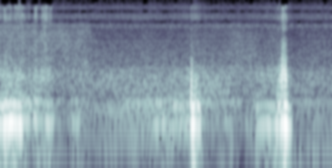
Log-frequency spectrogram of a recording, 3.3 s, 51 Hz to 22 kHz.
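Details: Honey bees from one of two Australian hives angry at being inspected, 5 March 2022, during a brood check of bees from a queen breeder: steady low wing hum with an overtone above, broken by two sharp handling knocks.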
